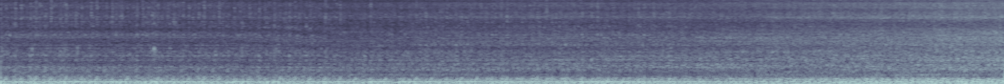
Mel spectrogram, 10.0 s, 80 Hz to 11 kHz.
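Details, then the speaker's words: Rebuilt 1965 Chevy 283 V8 in Model A Ford hotrod chassis, S10 5-speed, broken in, no street miles, quiet temporary-hung mufflers: steady even idle rumble, no knocks or ticks; good oil pressure at idle, charging, healthy. "The engine's been broken in, no street miles, good oil pressure on idle, charging."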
